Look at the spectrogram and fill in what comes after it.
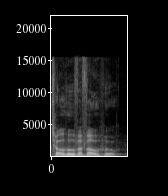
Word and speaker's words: tohu vavohu: It's this word, it's pronounced tohu vavohu. Sounds like tofu, that's not tofu.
